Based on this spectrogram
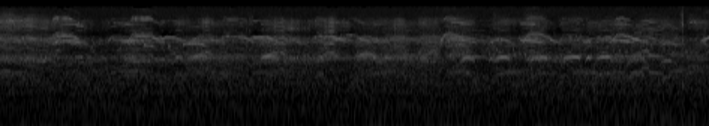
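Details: Mallard ducklings (juvenile chicks) in Worcestershire, England, peep in high, thin overlapping notes, several each second, over a steady hiss of outdoor background noise.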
